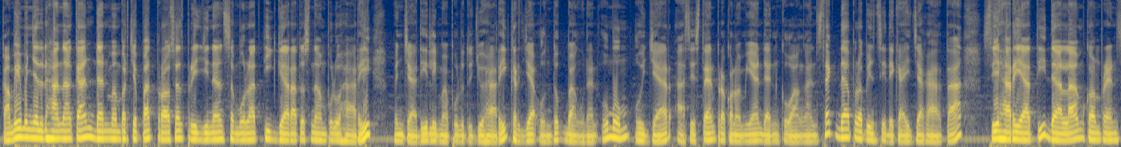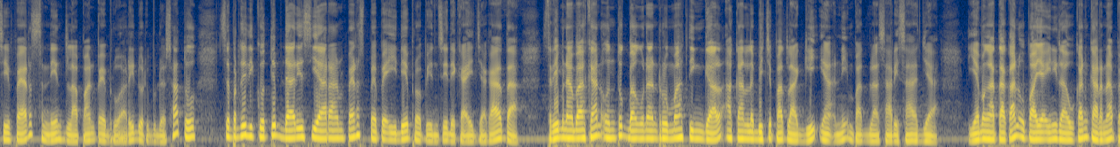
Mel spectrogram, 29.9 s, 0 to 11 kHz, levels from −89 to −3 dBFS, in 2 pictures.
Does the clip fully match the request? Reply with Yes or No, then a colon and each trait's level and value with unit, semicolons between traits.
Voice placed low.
Yes: low, 115 Hz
